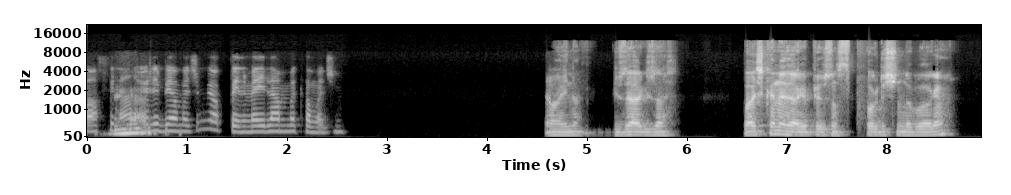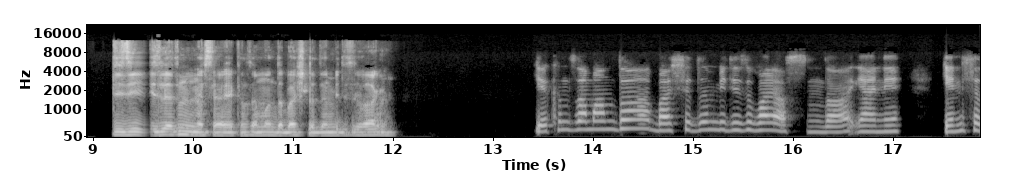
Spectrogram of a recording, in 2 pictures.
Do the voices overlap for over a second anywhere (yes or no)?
no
